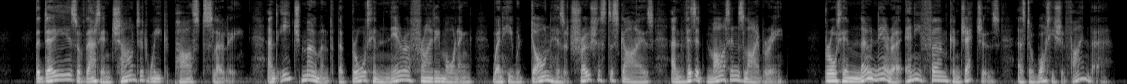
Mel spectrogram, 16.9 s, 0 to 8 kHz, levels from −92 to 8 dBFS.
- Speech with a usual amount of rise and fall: No, wide, 7.2 semitones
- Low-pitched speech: Yes, low, 110 Hz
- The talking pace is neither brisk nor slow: Yes, average, 150 wpm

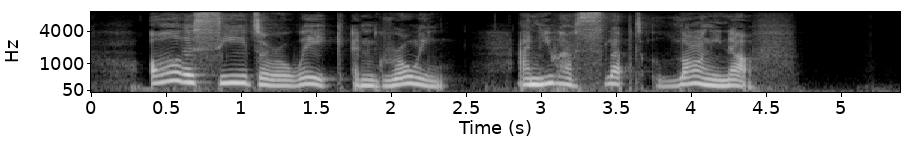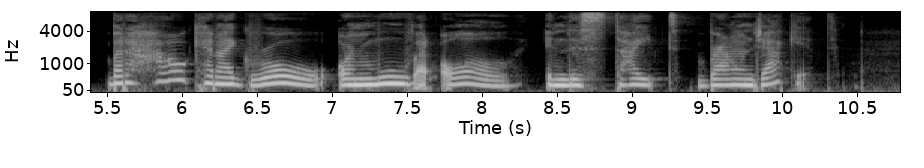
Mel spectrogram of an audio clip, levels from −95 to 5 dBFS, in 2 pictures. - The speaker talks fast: No, average, 155 wpm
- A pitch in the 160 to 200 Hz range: Yes, high, 190 Hz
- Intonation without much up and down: No, average, 4.2 semitones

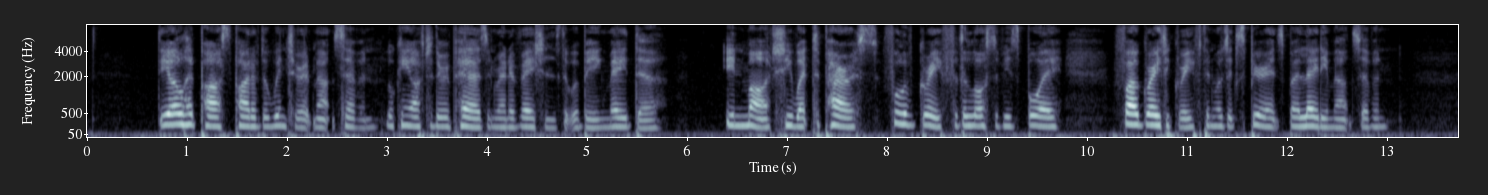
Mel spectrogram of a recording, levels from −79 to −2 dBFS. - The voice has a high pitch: Yes, high, 200 Hz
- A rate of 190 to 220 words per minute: Yes, fast, 205 wpm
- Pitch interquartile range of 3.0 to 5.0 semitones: No, narrow, 2.6 semitones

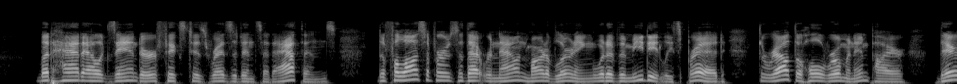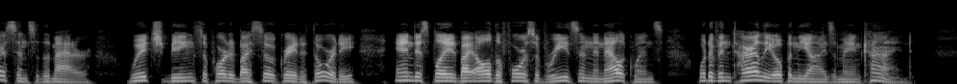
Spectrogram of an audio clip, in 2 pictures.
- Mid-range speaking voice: Yes, medium, 155 Hz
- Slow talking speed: No, average, 165 wpm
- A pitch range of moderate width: Yes, average, 4.2 semitones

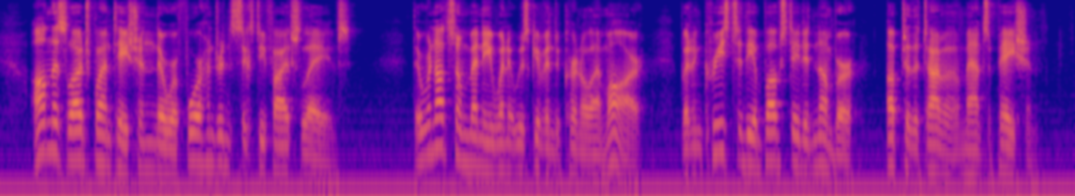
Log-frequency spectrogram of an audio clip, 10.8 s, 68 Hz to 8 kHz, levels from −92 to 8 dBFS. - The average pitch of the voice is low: Yes, low, 125 Hz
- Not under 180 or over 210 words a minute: Yes, average, 185 wpm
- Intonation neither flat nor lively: No, wide, 6.6 semitones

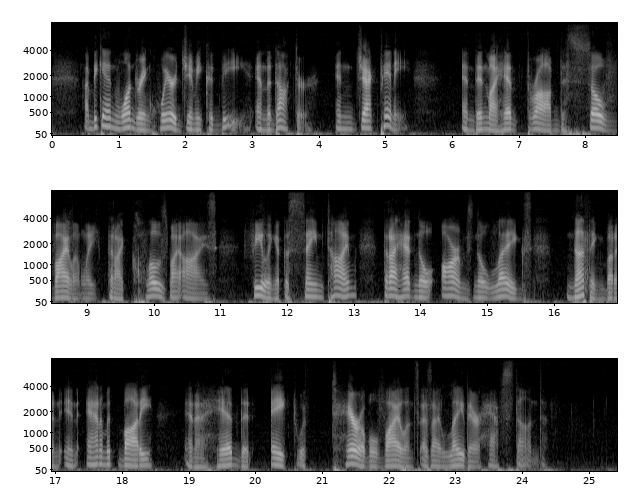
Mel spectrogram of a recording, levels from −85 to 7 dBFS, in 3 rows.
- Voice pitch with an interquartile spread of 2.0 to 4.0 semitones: No, average, 5.1 semitones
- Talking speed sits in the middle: No, slow, 130 wpm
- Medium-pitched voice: No, low, 120 Hz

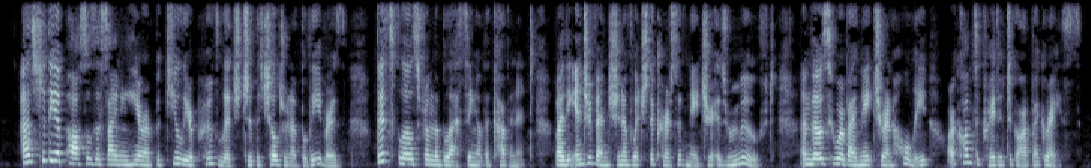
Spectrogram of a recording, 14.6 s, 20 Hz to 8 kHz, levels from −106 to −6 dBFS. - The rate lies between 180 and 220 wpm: Yes, average, 190 wpm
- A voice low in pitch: No, high, 205 Hz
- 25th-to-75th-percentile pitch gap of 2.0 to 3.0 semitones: No, average, 4.3 semitones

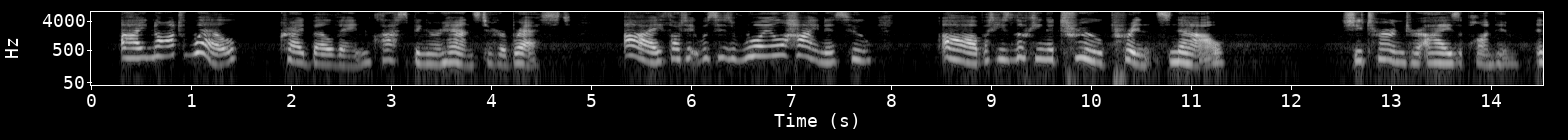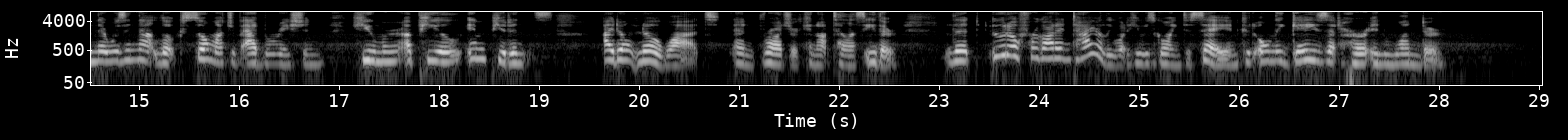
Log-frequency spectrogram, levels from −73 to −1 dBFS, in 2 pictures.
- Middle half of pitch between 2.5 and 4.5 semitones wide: No, average, 5.2 semitones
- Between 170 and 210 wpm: No, average, 155 wpm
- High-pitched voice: Yes, high, 230 Hz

